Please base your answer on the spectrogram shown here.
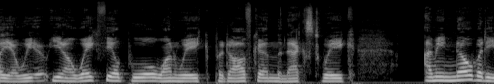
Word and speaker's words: Pudovkin: Pudovkin, I think. Pudovkin, there you go.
